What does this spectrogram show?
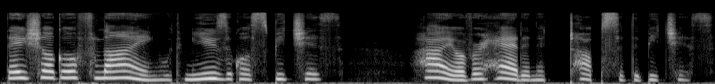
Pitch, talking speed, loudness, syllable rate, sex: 250 Hz, 125 wpm, -17 LUFS, 3.4 syllables/s, female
